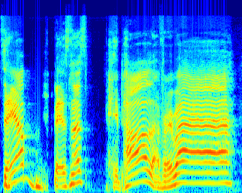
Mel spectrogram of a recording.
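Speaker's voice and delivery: high, slow ditzy airhead read; bimbo voice. Acted. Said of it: "we gotta say it in bimbo voice".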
